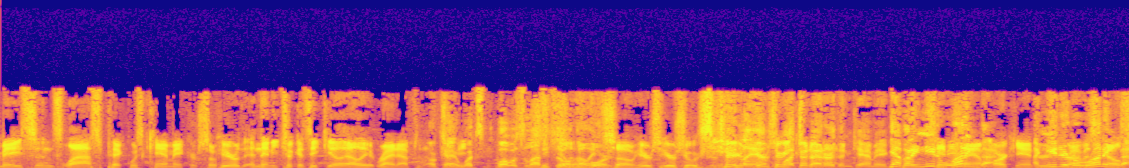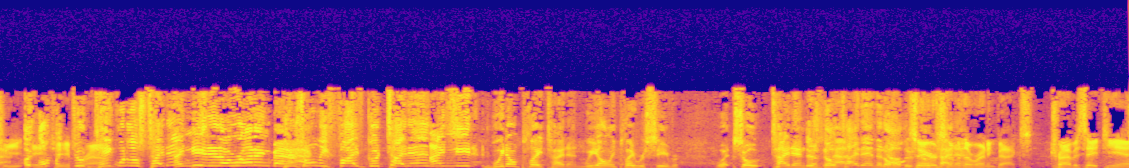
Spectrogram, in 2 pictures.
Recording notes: Live from Black Gold Golf Course in Yorba Lina.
